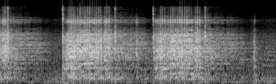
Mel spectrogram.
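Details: Honda Supra X 125 carbureted motorcycle, arrived stalled: two roughly one-second bursts of starter cranking, no catch; no spark at plug, pulser test LED stays dark, traced to faulty pulser coil.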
